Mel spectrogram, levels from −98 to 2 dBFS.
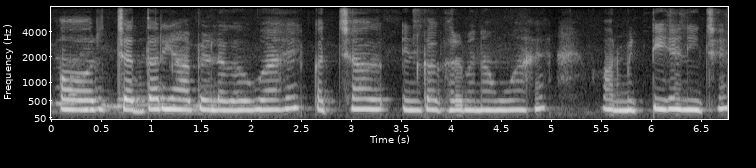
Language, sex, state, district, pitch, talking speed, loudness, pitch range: Hindi, female, Uttar Pradesh, Etah, 260 Hz, 160 wpm, -22 LUFS, 250-275 Hz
